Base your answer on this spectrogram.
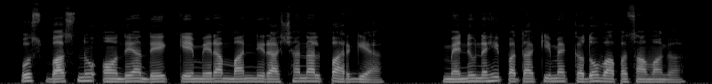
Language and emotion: Punjabi, sad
